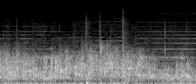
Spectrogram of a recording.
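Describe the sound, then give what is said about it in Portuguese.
A rumbling, crackling storm effect for a radio drama, made by shaking a thin x-ray sheet in the distance: a loud, continuous wash of thunder-like noise with sharp rattling bursts throughout, with no voices present. “A distância, o som de tempestade simulado por uma chapa de raio-x chacoalhada.”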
